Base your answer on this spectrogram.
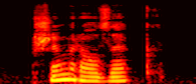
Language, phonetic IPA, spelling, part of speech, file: Polish, [pʃɨ̃ˈmrɔzɛk], przymrozek, noun, LL-Q809 (pol)-przymrozek.wav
